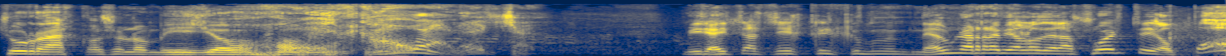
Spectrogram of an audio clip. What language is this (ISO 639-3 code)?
spa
